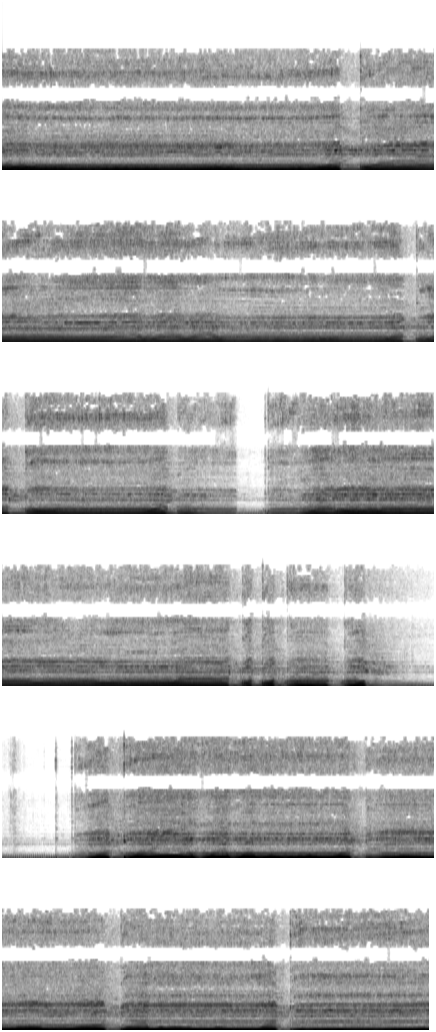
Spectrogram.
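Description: A chainsaw engine roars loudly close by, revving up and down as it cuts into wood.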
